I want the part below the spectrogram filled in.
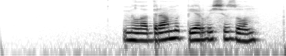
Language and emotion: Russian, neutral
